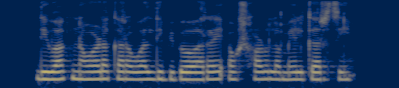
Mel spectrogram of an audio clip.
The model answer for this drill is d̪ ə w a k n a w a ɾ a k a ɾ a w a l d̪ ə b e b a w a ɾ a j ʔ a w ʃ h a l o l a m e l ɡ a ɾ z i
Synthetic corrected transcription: d̪ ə w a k n a w a ɽ a k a ɾ a w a l d̪ ə b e b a w a ɾ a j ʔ a w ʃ x a ɽ o l a m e l ɡ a ɾ z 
